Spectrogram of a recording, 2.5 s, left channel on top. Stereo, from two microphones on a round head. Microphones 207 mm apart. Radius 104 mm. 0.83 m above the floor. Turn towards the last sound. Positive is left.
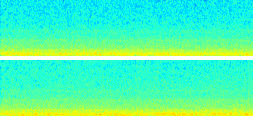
No sound to turn to.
